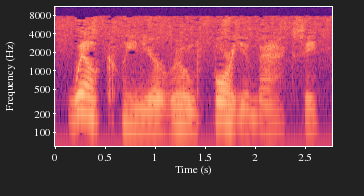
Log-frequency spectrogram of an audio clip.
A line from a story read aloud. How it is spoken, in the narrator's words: she said softly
